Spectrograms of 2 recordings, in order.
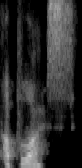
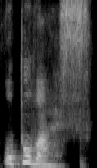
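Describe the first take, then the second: First: The first vowel is an open 'ah' sound. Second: The first vowel is a rounded 'oo' sound. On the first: The speaker calls it wrong. "people will say apvas" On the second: The speaker calls it right. "It is upvas"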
